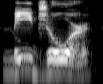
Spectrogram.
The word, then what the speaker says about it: major: And that looks like jor, major. But we don't say major. What do we say? Major. Like, this is a major earthquake, right?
